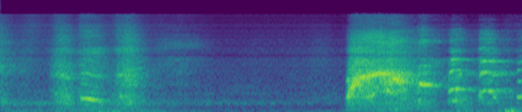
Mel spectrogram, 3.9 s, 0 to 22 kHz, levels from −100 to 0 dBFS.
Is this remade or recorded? remade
